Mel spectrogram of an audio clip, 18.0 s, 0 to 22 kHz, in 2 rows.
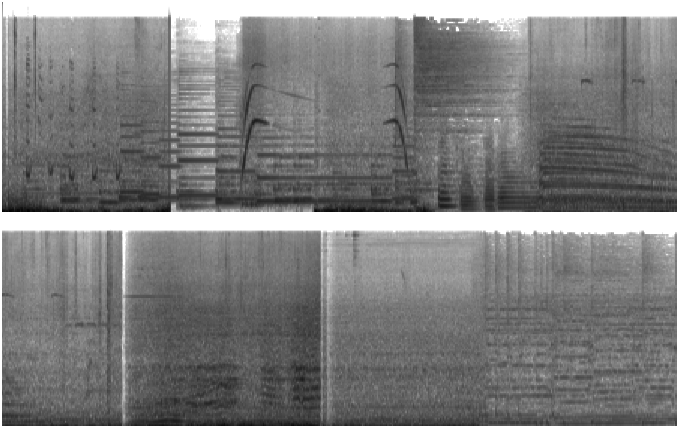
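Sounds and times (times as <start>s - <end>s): background music: 0.9s - 8.2s, 15.4s - 18.0s
falling pitch sound effect: 3.1s - 9.5s
car engine: 6.9s - 15.5s.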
